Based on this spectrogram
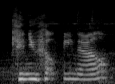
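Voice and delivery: put-on high-pitched little kid voice; small child. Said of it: "the small child just goes like".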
